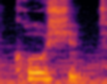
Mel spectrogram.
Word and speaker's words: quotient: How to pronounce Quotient, quo, quotient. quotient?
